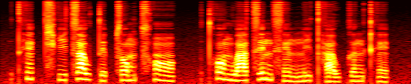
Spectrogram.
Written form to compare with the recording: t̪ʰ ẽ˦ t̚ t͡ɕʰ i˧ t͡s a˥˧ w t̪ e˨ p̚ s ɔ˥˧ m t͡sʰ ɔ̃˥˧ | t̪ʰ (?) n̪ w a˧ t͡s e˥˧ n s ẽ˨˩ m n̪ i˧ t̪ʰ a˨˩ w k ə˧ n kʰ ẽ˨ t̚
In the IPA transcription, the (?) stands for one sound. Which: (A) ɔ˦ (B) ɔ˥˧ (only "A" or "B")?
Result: B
